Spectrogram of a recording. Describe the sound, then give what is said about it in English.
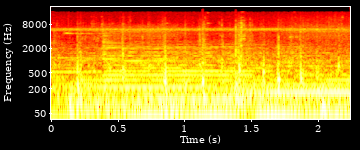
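Hooves of a ridden gelding clip-clop in a steady, even rhythm. The many hoof strikes are fairly loud and keep a regular pace throughout. “With a horse under him again, Smoke felt much better. Even if it was a knot-headed gelding, it would make do. At once, Smoke Jensen set off in search of Tommy Olsen.”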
